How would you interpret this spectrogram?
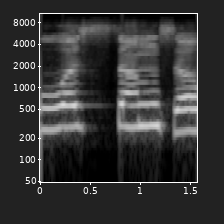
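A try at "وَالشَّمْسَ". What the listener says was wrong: Tadi syah, coba wasyamsa. Coba sebut huruf shin.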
